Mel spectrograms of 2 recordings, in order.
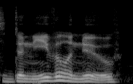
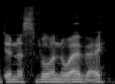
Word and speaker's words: Denis Villeneuve: all hear about this denis villeneuve i think that's the proper way to say his name not dennis villanuev uh has a comment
